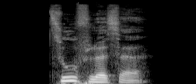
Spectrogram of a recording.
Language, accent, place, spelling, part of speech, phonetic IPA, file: German, Germany, Berlin, Zuflüsse, noun, [ˈt͡suːˌflʏsə], De-Zuflüsse.ogg
- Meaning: nominative/accusative/genitive plural of Zufluss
